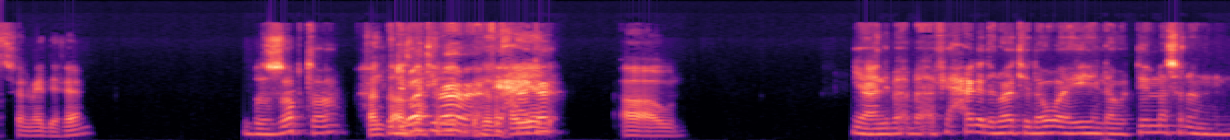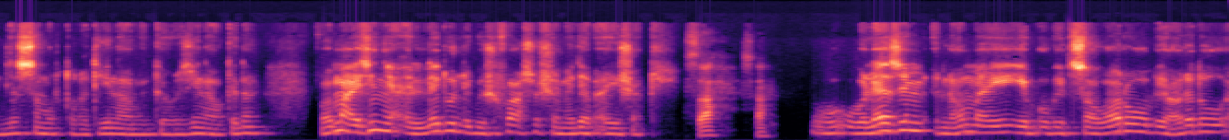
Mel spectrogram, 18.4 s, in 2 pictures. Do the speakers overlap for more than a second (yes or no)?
yes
